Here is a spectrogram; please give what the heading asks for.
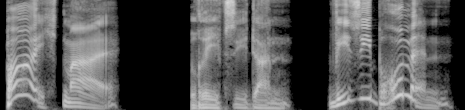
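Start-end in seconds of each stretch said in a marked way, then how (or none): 0.1-1.2 put-on high, slow crooning old witch voice; old moor witch. A narrator's reading. Old witch cooing over Balthasar's hen, high crooning voice. 3.3-4.5 put-on old moor witch. A narrator's reading. Old witch cooing over Balthasar's hen, high crooning voice.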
